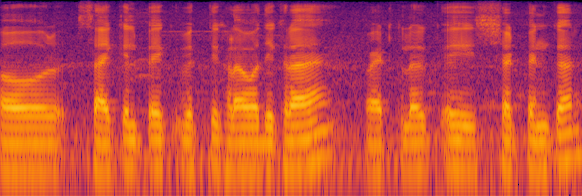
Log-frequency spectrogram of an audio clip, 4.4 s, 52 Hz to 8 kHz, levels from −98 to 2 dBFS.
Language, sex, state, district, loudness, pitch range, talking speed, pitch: Hindi, male, Bihar, Saran, -19 LUFS, 100-110 Hz, 235 wpm, 105 Hz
